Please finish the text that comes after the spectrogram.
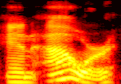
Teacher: Okay, so and we can see how this shifts back and forth with H words that begin with the letter H, because we would say an hour, okay, because we do not pronounce the H in that word. You know, we say it as hour.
